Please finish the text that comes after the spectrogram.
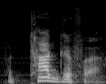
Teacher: In the case of the word photograph, the first syllable gains stress. In the case of the second word, photographer, second syllable gains stress.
